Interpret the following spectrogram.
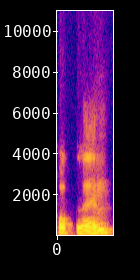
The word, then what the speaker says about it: Poquelin: Yeah, I guess I would pronounce it as Poquelin, but I just made it up.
